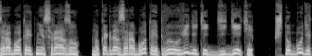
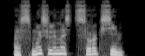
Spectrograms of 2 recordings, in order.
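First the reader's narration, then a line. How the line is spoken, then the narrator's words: Quiet. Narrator (Russian): негромко сказал Денис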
